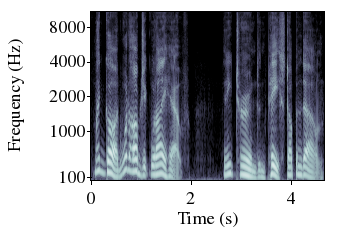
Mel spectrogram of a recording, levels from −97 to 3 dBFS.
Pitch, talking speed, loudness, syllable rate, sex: 160 Hz, 195 wpm, -16 LUFS, 4.9 syllables/s, male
